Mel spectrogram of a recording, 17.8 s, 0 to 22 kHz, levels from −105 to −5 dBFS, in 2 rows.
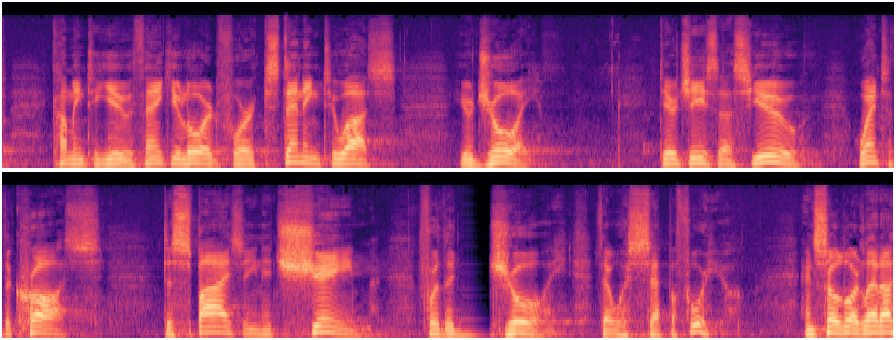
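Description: At 13.53 to 13.82 s a call audio freeze fills 266 ms with a fading continuation of the last sound, likely from held-up packets; nothing is lost, only delay added. From 15.93 to 17.80 s a jitter buffer speed-up plays at 110% speed, same pitch, trimming about a fifth of a second of excess buffered delay.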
